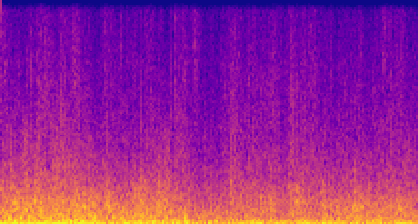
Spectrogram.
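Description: Grenade explosions in the Empire strategy game rumble as a dense, continuous roar of overlapping blasts and booms, loud and close throughout with no pauses and no voice.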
